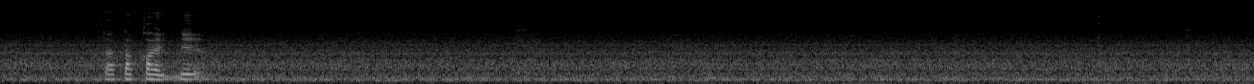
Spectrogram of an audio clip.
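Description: A young woman slurps and eats noodles close to a microphone.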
